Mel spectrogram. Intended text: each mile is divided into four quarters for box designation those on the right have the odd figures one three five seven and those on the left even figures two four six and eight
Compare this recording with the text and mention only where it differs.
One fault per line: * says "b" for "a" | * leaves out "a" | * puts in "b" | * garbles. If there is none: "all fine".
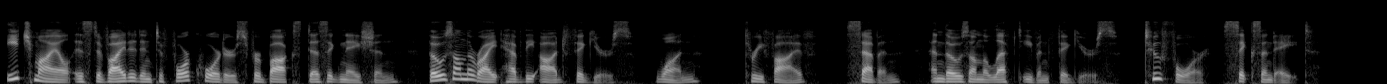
all fine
